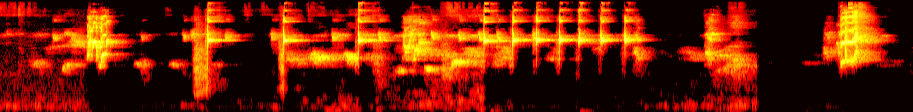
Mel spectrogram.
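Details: Lovebird of the fighter type, used as a lure to get other lovebirds singing. Scattered shrill chirps lead into a fast run of sharp, evenly spaced piercing notes, then a short pause and a final burst of shrill chatter.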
